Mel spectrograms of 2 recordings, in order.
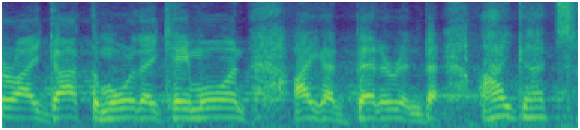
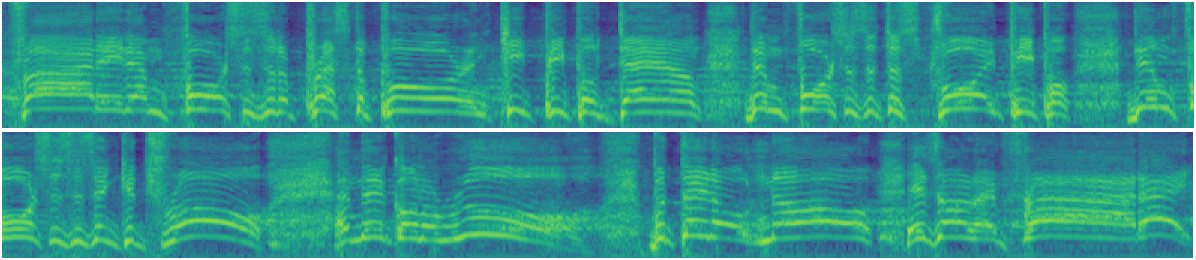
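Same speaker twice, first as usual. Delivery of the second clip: high, slow, shouted preaching; fervent old pastor; 9 semitones higher, slower than usual. Retold or imitated. Old pastor decries forces that oppress the poor, fervent preaching. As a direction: build to a drawn-out pulpit cry. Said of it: "should have heard him do it".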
